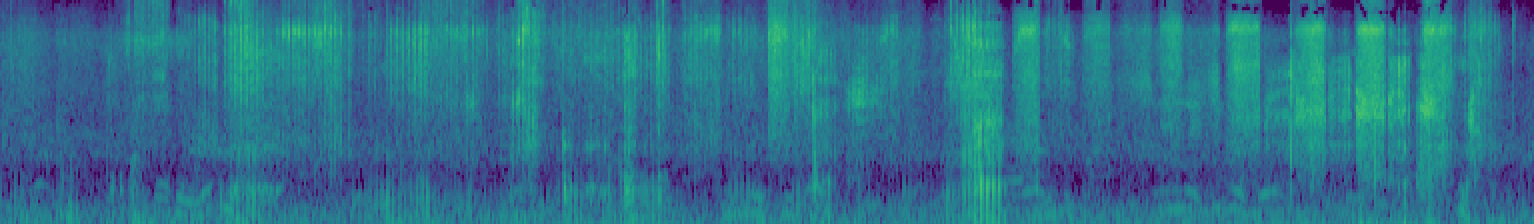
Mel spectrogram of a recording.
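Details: Stray cat in a park purring while being stroked, filmed on a GoPro; a steady low rumbling purr runs throughout, overlaid by a person's speech and handling noises.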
